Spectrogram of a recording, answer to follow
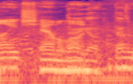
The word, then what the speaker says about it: Shyamalan: I can never pronounce it. M. Night Shyamalan.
